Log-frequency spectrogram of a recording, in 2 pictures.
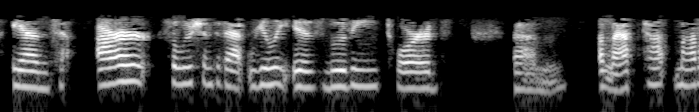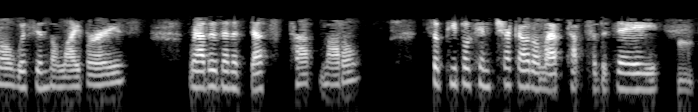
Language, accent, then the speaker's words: English; Minnesota, United States; moved away; I was raised in Minnesota and was a library director for 12 years in Minnesota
